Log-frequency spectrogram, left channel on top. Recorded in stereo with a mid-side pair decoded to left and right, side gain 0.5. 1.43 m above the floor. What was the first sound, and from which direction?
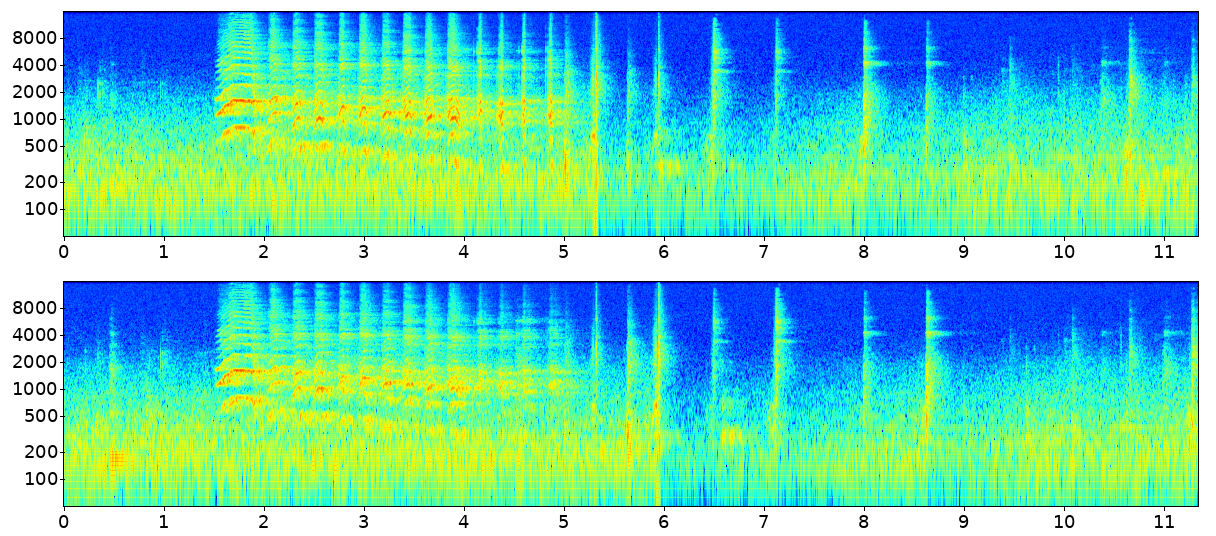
Laughter, 25° left.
